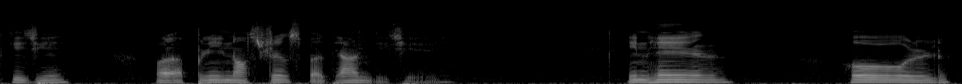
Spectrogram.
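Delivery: slow, drawn-out meditation voice with long pauses; guided meditation. Real, not acted. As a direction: guide them calmly through each breath, unhurried. Leads a breathing meditation. (धीमी, शांत ध्यान कराने वाली आवाज़)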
